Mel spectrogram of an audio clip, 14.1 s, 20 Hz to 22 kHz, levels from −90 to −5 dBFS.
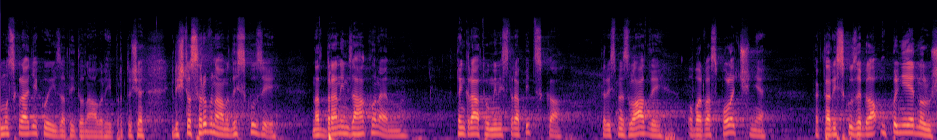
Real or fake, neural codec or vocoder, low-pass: real; none; 14.4 kHz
